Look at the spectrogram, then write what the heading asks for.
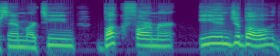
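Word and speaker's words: Gibaut: Martin, Buck Farmer, Ian Jabot, the T is silent, and then, of course, Jeff's favorite pitcher in the world, Hunter Strickland.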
